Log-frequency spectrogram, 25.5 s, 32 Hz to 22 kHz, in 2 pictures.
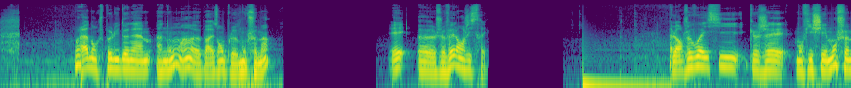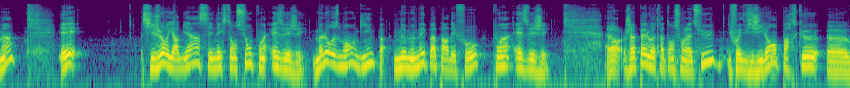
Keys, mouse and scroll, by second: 0.5 click, 3.2-4.2 drag, 4.2-5.7 typing, 7.6 click, 8.7 click, 9.5 click, 10.6 click, 10.7 click, 12.1 click, 14.8-19.1 drag, 21.3-24.7 drag.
